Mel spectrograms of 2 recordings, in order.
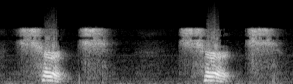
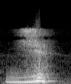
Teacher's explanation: if you take this CH sound and you keep everything in your mouth the same you just add voicing it becomes an American J sound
